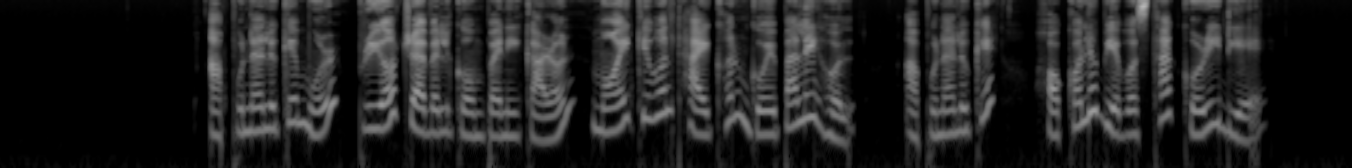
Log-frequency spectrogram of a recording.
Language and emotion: Assamese, happy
